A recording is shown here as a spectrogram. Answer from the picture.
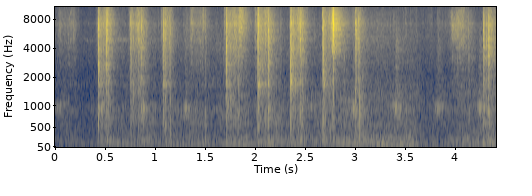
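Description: A deck of tarot cards being handled and shuffled: a run of irregular sharp clicks and snaps of card against card, starting about half a second in.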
